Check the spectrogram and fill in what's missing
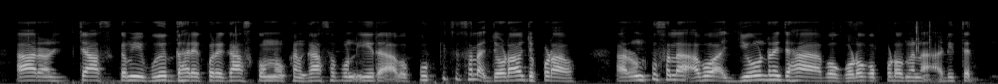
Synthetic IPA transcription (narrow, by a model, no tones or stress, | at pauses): aɾt͡ʃaskəmibut̪̚d̪ʱaɾɛkɔɾɛɡaskɔmɔ̰ʔkʰanɡasɔpɔniɾa̰a̰bɔpuʈ̚kit͡ʃusalaʔd͡ʒɔɽawd͡ʒɔpɔɽaw | aɾunkusɛlaʔəbɔwaʔd͡ʒiɔnɾɛd͡ʒaɦaːbɔɡɔɽɔɡɔpɔɽɔmɛna̰ʔə̰ɖit̪ɛt̪̚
